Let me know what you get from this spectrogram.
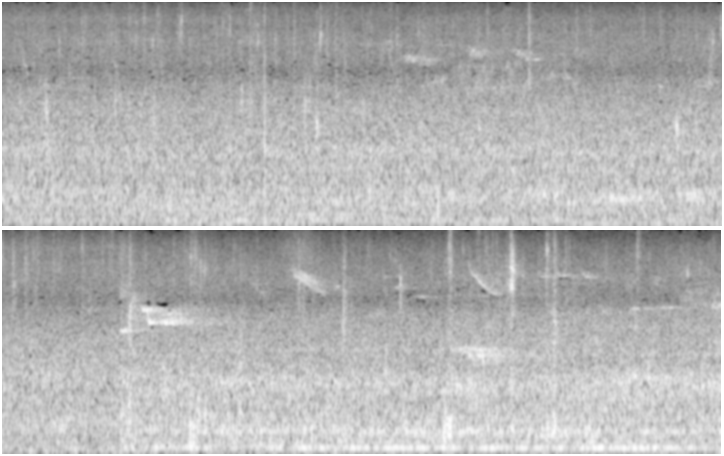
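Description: Steady light rain falling onto the still water of a moat and the plants around it, with a few short, faint high chirps from birds.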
